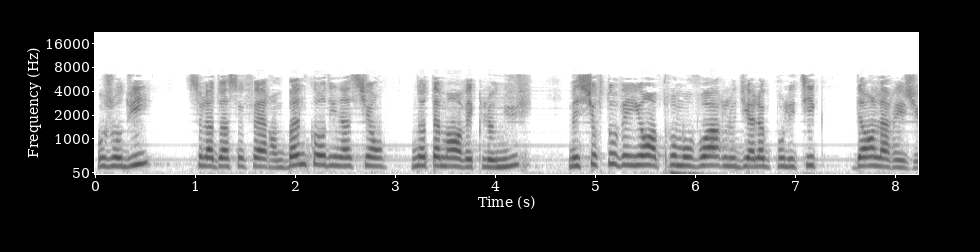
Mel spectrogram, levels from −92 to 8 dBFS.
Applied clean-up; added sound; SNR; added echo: neural separator model SepFormer DNS4.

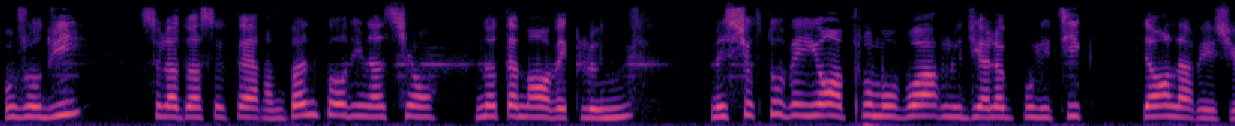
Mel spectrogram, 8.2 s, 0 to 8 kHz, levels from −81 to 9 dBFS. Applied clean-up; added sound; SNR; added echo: neural diffusion model UNIVERSE++.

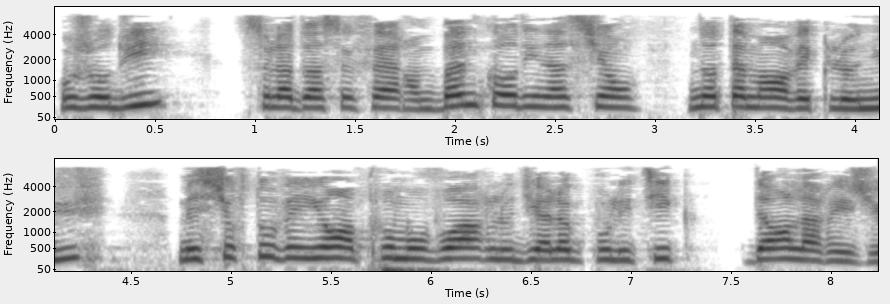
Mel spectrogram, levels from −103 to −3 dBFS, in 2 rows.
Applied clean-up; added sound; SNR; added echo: neural mask model Resemble Enhance denoiser.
